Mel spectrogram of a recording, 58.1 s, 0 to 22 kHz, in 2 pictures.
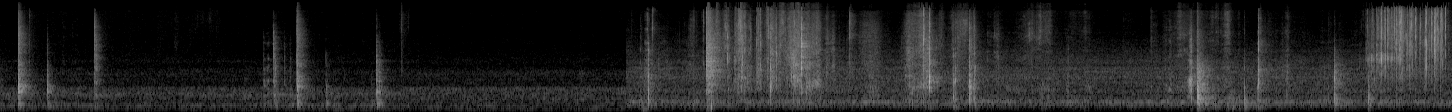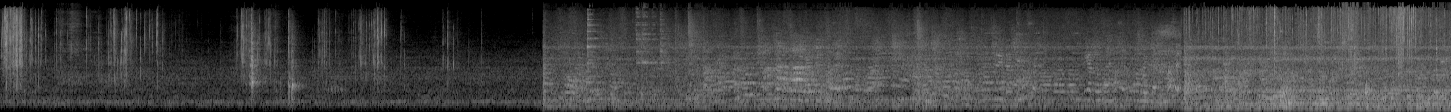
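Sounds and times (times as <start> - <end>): packaging crinkling and tearing: 14.1 - 17.1, 27.2 - 32.8, 33.7 - 37.2, 37.8 - 38.4.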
